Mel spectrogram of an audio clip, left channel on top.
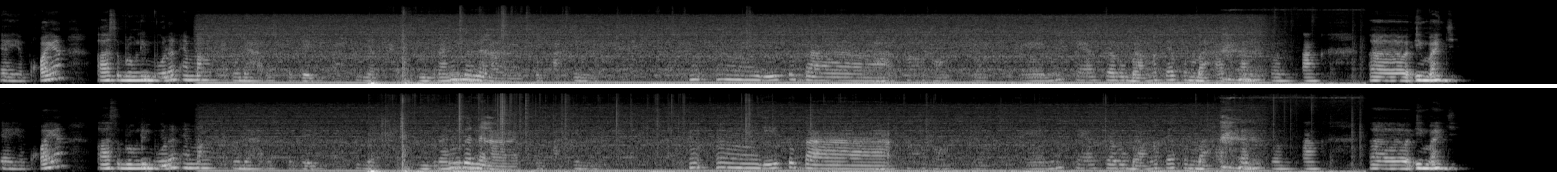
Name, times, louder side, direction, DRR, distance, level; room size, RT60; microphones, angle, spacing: voice 1, 0.0-5.0 5.5-6.0 8.7-9.9 10.2-14.5, left 1 dB, 45° left, 0.5 m, -24 dB
sound 1, 1.9-12.9, left 3 dB, 90° left, 0.6 m, -31 dB
sound 2, 3.7-13.6, equal, 80° right, 0.7 m, -28 dB
voice 2, 4.5-5.2 6.9-8.9 12.2-12.6, right 1 dB, 40° right, 0.4 m, -24 dB
2.2 x 2.2 x 2.7 m
head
